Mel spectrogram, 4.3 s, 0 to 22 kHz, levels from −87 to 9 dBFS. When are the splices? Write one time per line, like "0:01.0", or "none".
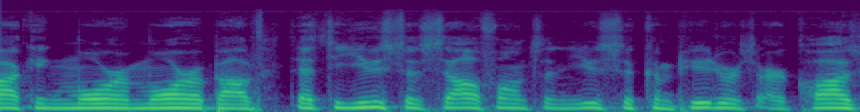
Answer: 0:01.3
